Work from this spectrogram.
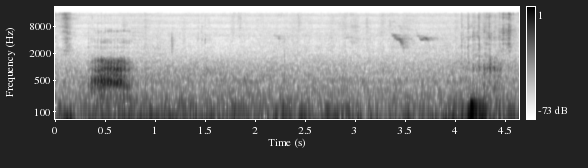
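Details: Cat purring and meowing for petting and attention: one short, harmonic meow near the start, then a steady low rumbling purr under faint room noise.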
